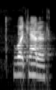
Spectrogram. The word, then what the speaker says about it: Waikato: So we're going back with Dr. Sims, who is at the University of Waikato. I hope I pronounced that correctly. – Waikato.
